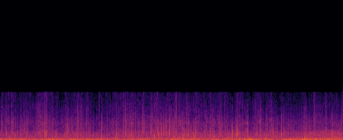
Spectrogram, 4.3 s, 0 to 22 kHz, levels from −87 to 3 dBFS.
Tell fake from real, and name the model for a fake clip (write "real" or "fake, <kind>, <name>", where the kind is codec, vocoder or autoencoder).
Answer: real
